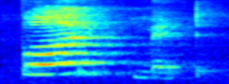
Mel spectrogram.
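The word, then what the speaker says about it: permit: सी the difference in same spelling but प्रोनन्सिएशन and meaning are different. First first is पीआर एमआई T. First प्रोनंसिएशन इज़ परमिट।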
